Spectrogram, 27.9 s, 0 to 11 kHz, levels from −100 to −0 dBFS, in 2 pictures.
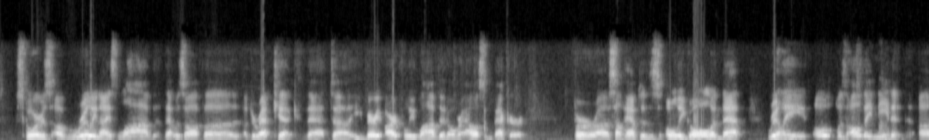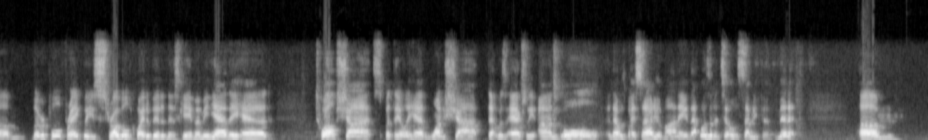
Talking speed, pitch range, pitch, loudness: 165 wpm, 140-175 Hz, 150 Hz, -15 LUFS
